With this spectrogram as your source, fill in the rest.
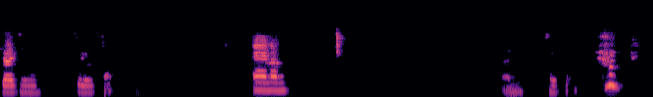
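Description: A young girl speaks casually in short bursts, close to a microphone.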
